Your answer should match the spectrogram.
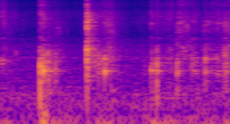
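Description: Tongs clinking and scraping against a stainless steel mixing bowl while tossing roasted Brussels sprouts and diced apples in dressing, with three or four sharp clinks about half a second apart.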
